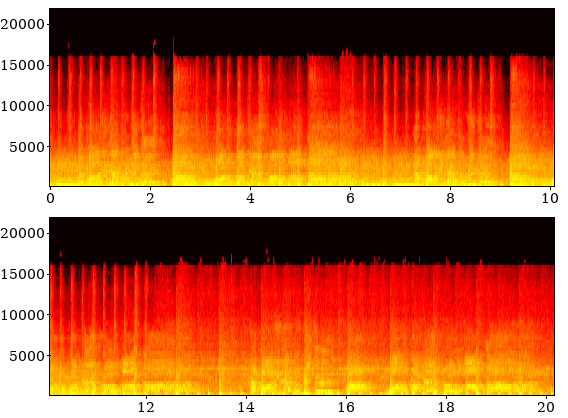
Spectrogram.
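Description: A loud hard rock song plays throughout, with pounding drums, dense distorted guitars and shouted vocals driving a steady beat from start to finish.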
